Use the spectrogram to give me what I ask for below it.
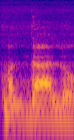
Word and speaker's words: Magdalo: And by the way, we pronounce it Magdalo kasi kasi yung magdalo kay kila Aguinaldo yan eh.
